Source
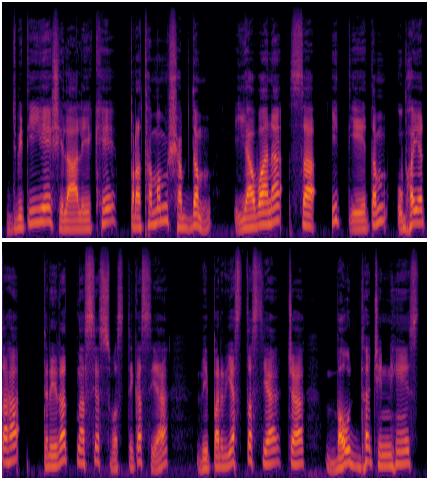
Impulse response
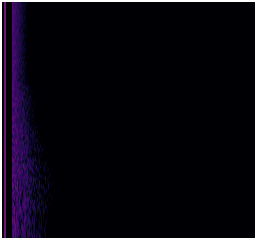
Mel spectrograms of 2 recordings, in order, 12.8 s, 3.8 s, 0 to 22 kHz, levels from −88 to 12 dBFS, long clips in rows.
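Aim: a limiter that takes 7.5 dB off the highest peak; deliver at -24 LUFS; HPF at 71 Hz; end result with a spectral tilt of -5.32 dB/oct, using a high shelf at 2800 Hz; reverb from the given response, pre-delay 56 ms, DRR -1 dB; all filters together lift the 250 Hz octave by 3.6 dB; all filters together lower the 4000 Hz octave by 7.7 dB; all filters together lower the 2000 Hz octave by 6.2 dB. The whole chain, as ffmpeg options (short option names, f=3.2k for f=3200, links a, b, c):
-filter_complex "[0:a]highpass=71,equalizer=f=250:t=o:g=5.5,equalizer=f=2k:t=o:g=-6,highshelf=f=2.8k:g=-5.5,equalizer=f=4k:t=o:g=-3.5,alimiter=limit=-13dB:level=0:latency=1,asplit=2[a][b];[1:a]atrim=start_sample=2205,adelay=56[c];[b][c]afir=irnorm=-1:irlink=0,volume=1dB[d];[a][d]amix=inputs=2:normalize=0,volume=-1dB"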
